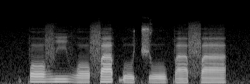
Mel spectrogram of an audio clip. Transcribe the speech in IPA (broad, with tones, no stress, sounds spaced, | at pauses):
p ɔ˦ v i˦ β ɔ˨ f a˦ ɓ o˨ t͡ʃ oː˨ p a˨ f a˦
